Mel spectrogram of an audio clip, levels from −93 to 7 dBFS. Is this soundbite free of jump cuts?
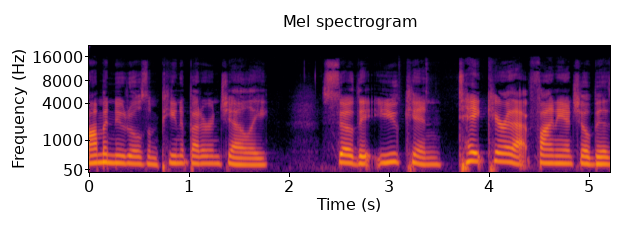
yes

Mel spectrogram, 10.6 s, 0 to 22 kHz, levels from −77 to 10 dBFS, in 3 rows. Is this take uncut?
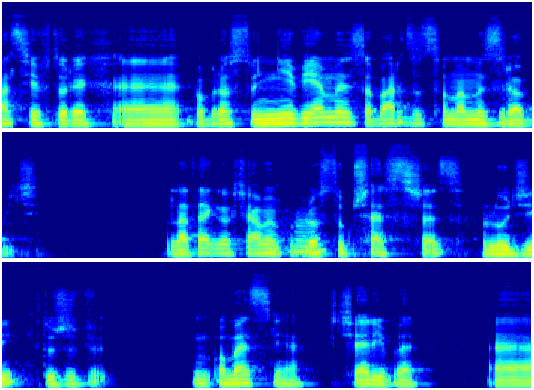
yes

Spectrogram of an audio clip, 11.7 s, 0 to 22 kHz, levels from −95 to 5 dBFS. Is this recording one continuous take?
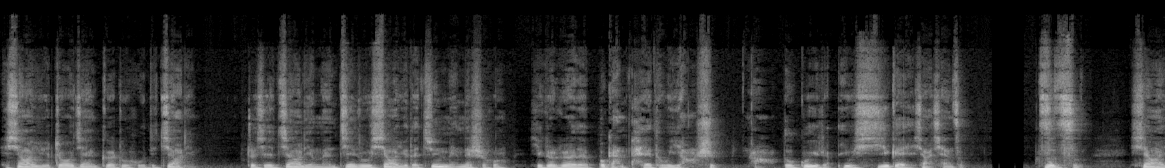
yes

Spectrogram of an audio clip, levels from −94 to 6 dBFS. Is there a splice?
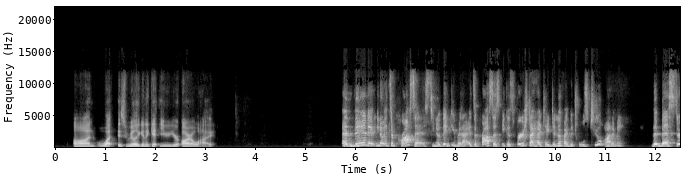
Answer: no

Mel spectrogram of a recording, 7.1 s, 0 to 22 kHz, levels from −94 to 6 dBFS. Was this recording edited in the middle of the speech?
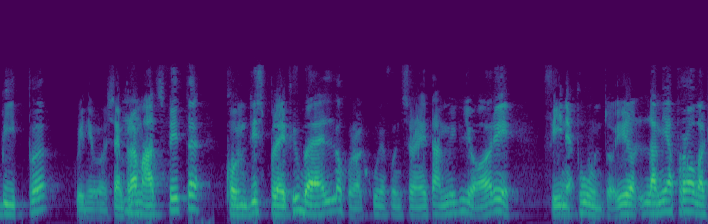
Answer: no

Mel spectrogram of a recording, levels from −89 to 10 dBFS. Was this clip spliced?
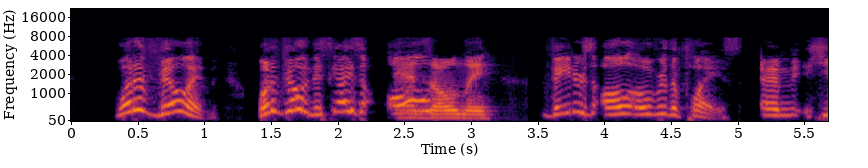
no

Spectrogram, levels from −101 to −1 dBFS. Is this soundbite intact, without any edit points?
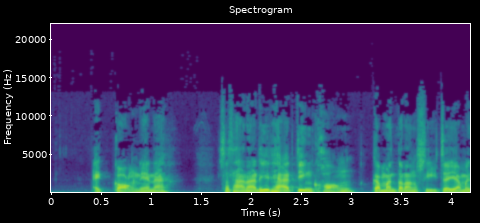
yes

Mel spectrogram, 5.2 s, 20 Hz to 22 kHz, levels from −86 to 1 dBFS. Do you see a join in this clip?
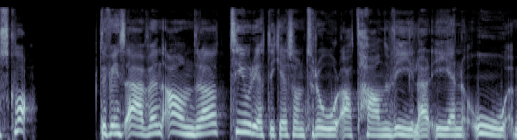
no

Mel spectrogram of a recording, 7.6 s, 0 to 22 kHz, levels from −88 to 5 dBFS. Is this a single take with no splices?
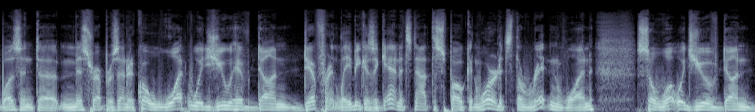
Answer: yes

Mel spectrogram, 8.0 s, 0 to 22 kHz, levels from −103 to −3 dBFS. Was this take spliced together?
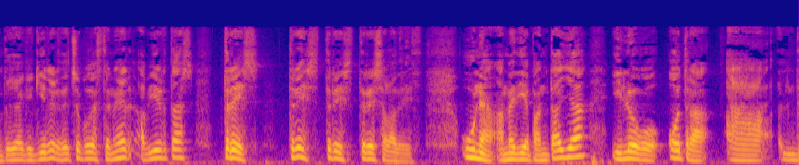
no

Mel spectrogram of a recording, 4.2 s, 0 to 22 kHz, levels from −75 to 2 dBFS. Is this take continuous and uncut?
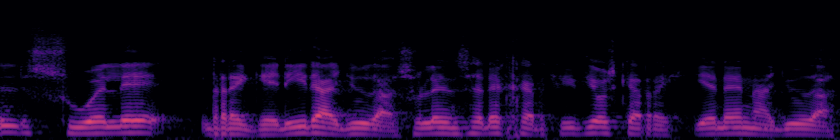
no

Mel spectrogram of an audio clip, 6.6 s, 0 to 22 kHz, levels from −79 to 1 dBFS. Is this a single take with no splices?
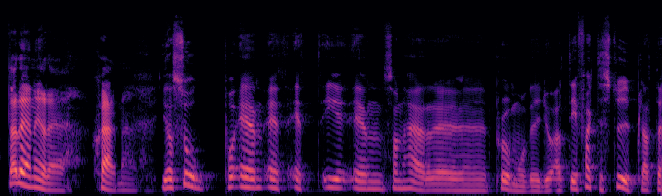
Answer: yes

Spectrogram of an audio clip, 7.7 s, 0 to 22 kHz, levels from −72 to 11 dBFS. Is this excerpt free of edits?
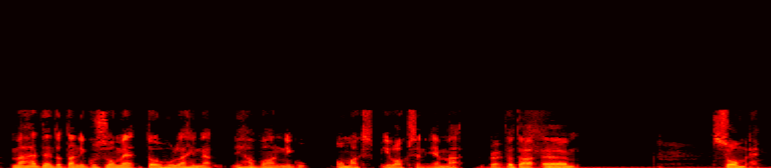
no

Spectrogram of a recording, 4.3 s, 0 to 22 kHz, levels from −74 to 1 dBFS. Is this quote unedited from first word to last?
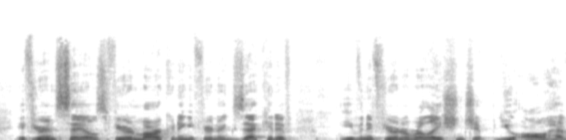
no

